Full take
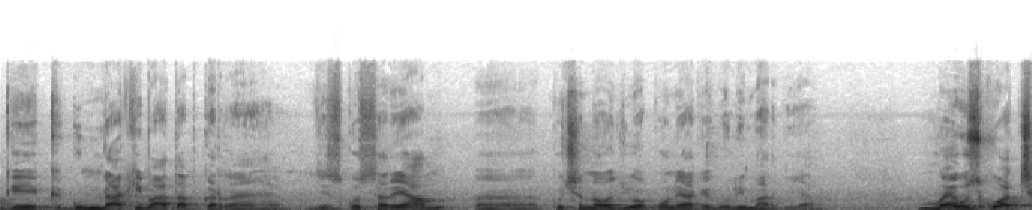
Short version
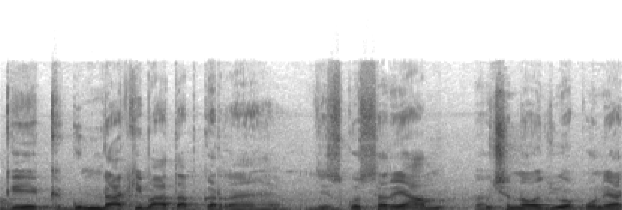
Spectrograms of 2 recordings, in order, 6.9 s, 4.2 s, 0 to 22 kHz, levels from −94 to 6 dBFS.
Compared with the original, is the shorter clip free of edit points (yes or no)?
no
